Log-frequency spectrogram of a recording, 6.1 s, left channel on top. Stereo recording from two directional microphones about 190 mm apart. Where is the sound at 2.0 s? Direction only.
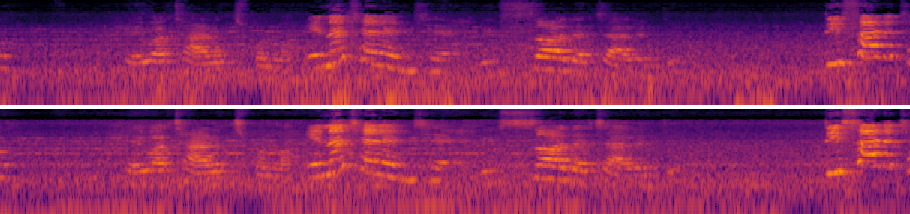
20° left (ahead or behind).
